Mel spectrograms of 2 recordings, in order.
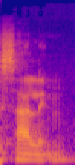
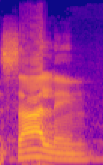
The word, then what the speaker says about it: Salem: es el rey de Salem cuyo nombre suena como shalom salen suena como se pronuncia como shalom y en el hebreo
